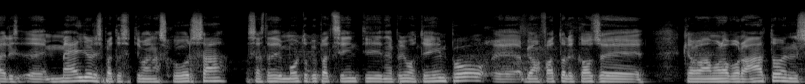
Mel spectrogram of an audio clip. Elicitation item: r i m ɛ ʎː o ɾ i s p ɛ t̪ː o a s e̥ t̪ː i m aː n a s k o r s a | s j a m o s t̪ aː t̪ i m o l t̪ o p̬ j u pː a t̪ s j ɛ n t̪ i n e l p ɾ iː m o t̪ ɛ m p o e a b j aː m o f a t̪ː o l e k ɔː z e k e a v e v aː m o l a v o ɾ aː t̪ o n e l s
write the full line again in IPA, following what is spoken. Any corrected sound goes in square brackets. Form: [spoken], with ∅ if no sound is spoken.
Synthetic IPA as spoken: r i m ɛ ʎː o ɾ i s p ɛ t̪ː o a s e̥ t̪ː i m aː n a s k o r s a | s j a m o s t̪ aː t̪ i m o l t̪ o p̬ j u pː a t̪ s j ɛ n t̪ i n e l p ɾ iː m o t̪ ɛ m p o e a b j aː m o f a t̪ː o l e k ɔː z e k e a v e v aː m o l a v o ɾ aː t̪ o n e l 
